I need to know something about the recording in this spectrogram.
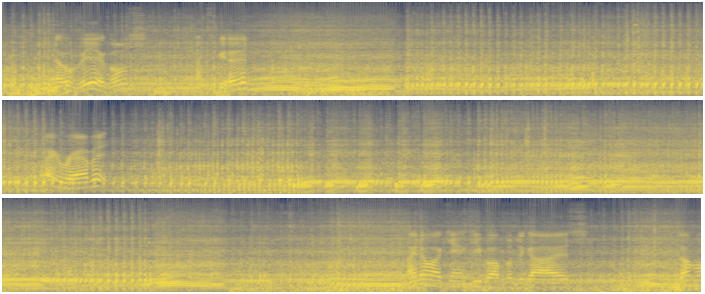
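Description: A motorcycle engine revs and roars loudly, its pitch rising and falling.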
